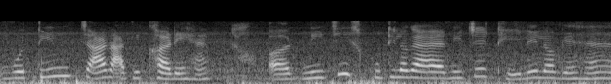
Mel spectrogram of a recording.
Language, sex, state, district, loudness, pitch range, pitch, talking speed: Hindi, female, Bihar, West Champaran, -19 LUFS, 270-315 Hz, 290 Hz, 145 wpm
